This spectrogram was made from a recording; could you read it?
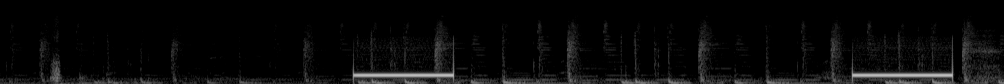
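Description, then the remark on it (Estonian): Two loud, steady ringback tones from an outgoing phone call to a birthday child, each lasting about a second and spaced roughly five seconds apart, go unanswered over busy background music. “Võtta telefon vastu, palun. Või siis ei saa võttagi telefoni vastu.”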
